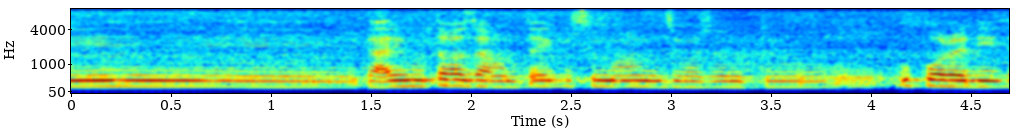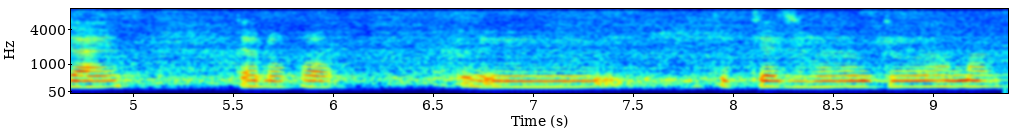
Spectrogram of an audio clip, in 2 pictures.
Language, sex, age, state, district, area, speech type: Assamese, female, 60+, Assam, Darrang, rural, spontaneous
